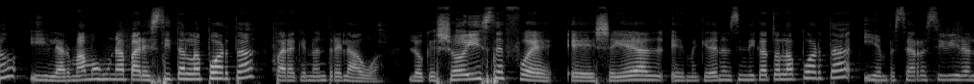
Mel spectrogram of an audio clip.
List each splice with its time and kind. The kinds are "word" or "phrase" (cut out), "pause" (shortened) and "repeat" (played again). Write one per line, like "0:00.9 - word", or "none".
0:02.6 - pause
0:03.9 - pause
